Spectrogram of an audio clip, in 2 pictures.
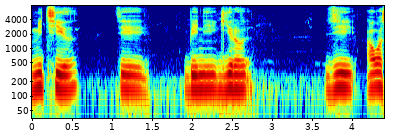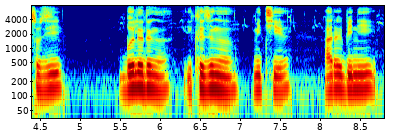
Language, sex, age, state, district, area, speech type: Bodo, male, 18-30, Assam, Udalguri, urban, spontaneous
